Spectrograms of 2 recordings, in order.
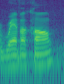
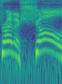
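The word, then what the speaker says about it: Revachol: Oh, I've been tempted, but someone has to stay strong for Riverall. It's Rever Shaw, you uncultured He pronounces Revaccom with a hard K.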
